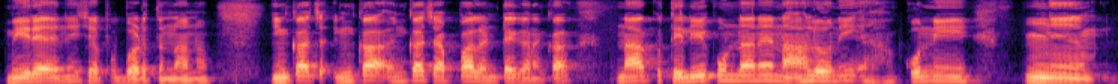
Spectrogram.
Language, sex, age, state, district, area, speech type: Telugu, male, 18-30, Andhra Pradesh, Vizianagaram, urban, spontaneous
